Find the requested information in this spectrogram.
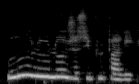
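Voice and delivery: loud high ouh là là; flustered. Real, not acted. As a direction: blurt it out flustered. Flustered exclamation.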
